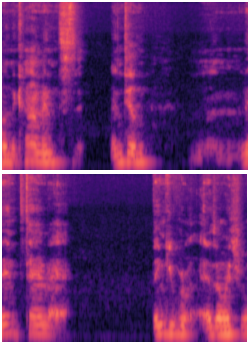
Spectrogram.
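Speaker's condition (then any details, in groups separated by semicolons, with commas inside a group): Cerebral palsy; affects all muscles; able to speak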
